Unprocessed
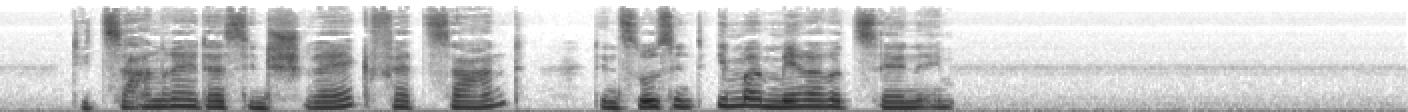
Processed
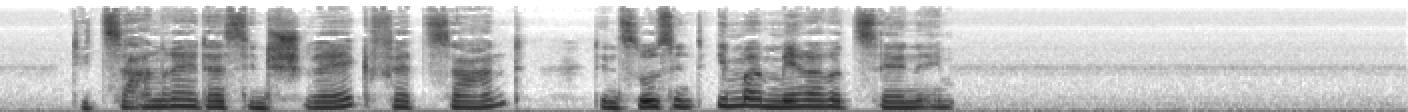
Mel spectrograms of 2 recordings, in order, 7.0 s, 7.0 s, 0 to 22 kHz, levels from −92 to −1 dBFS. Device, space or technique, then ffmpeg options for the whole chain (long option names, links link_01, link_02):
presence and air boost: -filter_complex "[0:a]equalizer=frequency=3400:width_type=o:width=1.3:gain=5,highshelf=frequency=10000:gain=5.5,asettb=1/sr,asplit=3[link_01][link_02][link_03];[link_01]atrim=end=1.414[link_04];[link_02]atrim=start=1.41:end=3.25,asetpts=PTS-STARTPTS,afade=type=in:duration=0.004:curve=qsin,afade=type=out:start_time=1.836:duration=0.004:curve=qsin,equalizer=frequency=500:width_type=o:width=0.33:gain=5,equalizer=frequency=800:width_type=o:width=0.33:gain=-10,equalizer=frequency=5000:width_type=o:width=0.33:gain=6,equalizer=frequency=12500:width_type=o:width=0.33:gain=-11[link_05];[link_03]atrim=start=3.246[link_06];[link_04][link_05]acrossfade=duration=0.004:curve1=hsin:curve2=qsin[link_07];[link_07][link_06]acrossfade=duration=0.004:curve1=qsin:curve2=hsin,volume=2dB"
